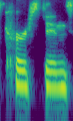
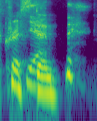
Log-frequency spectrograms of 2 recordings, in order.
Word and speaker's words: Kristin: don't feel that bad i've gotten like a million christina's kirstens kirsten's christie's like so many of them so pretty much i've just gotten very good at deciphering like when people mispronounce my name you can see in their face maybe if they're trying to say you just say it for them yeah it's kristin okay all right well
